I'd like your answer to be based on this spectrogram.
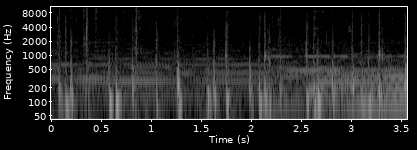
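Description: Horse hooves clip-clop steadily in Kingdom Come Deliverance, a close, irregular trotting rhythm of sharp hoof strikes with no talking.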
